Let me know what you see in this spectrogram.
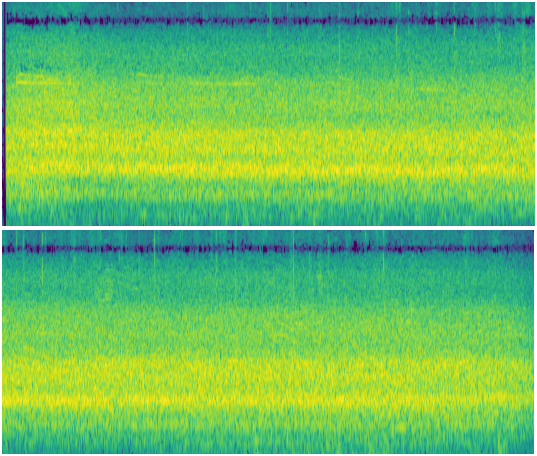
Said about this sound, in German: Mario hat auch den Schlusspfiff noch kurz hier für euch eingefangen.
